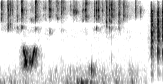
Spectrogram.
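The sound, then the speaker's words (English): Dice rolled during a tabletop role-playing game make a rapid, uneven rattle of sharp clicks and soft knocks, with a brief lull before a final burst of clicking. “I'm going to roll dice.”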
